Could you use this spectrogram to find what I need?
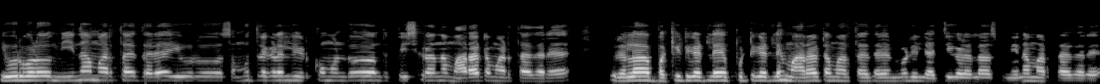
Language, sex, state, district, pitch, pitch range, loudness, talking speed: Kannada, male, Karnataka, Bijapur, 180 Hz, 165-190 Hz, -19 LUFS, 115 wpm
